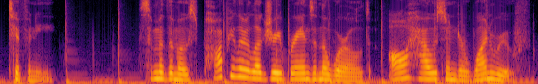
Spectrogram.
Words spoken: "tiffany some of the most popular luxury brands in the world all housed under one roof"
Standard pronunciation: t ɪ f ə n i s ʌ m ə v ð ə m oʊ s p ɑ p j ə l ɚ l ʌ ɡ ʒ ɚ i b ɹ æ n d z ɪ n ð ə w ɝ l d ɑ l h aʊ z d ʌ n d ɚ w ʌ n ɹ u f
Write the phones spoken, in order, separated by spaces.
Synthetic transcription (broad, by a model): t ɪ f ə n i s ʌ m ə v ð ə m oʊ s p ɑ p j l ɚ l ʌ ɡ ʒ ɚ i b ɹ æ n d z ɪ n ð ə w ɝ l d ɑ l h aʊ z d ʌ n d ɚ w ʌ n ɹ u f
